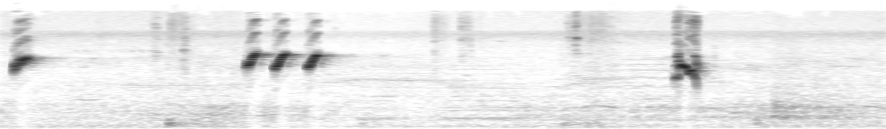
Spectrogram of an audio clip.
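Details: Caged female red-whiskered bulbul calling to stir a male into singing harder: a few short bright chirps, a quick triple burst near the middle, then one louder slurred note, with faint background rustle.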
